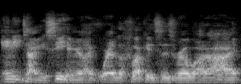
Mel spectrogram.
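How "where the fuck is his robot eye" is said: normal talking voice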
